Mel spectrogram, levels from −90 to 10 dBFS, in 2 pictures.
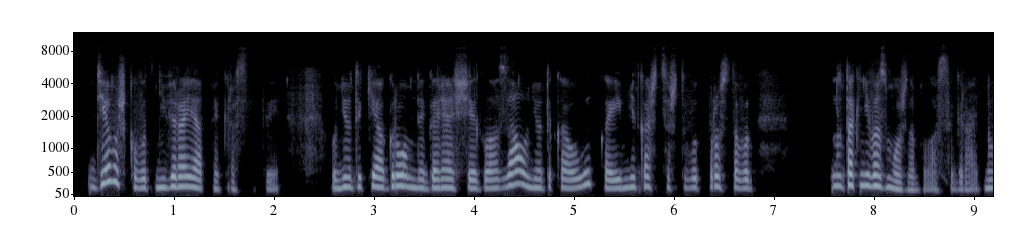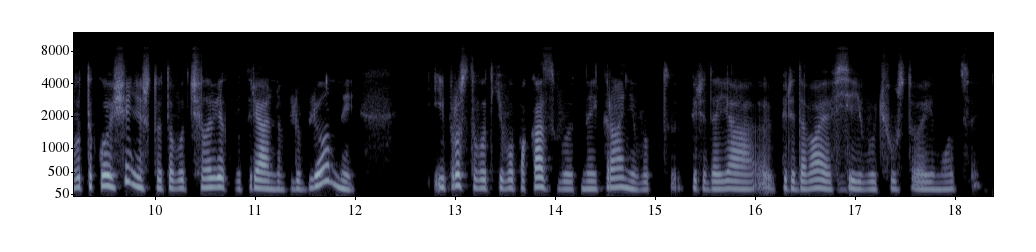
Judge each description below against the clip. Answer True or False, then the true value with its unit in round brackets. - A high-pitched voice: False (175 Hz)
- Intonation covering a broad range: False (4.0 semitones)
